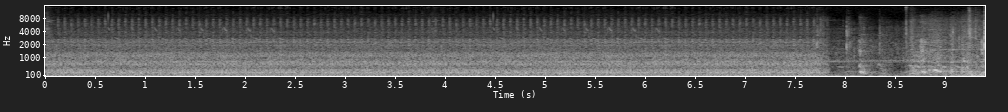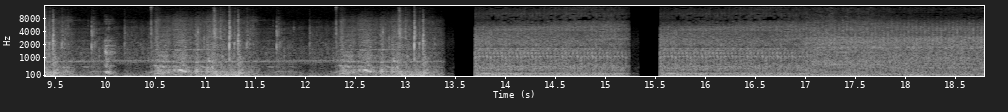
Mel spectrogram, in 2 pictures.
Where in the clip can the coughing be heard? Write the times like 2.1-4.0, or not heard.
8.1-10.1.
